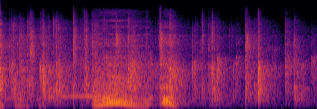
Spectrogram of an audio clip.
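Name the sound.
round of applause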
